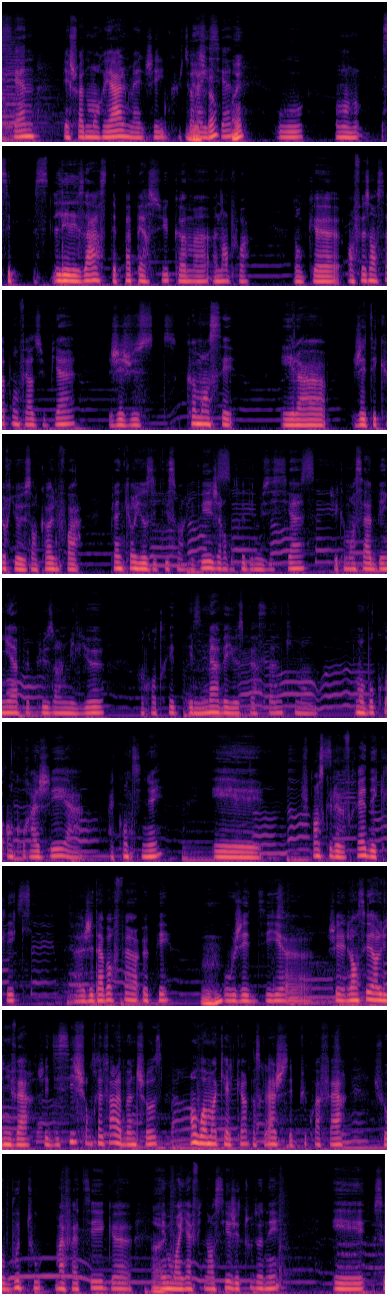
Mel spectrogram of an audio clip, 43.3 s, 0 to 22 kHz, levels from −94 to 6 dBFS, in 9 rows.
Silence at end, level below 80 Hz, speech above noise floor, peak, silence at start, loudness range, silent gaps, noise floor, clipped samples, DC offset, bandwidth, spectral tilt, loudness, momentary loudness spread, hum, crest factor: 0.05 s; -54 dBFS; 35 dB; -14 dBFS; 0 s; 5 LU; none; -68 dBFS; under 0.1%; under 0.1%; 13.5 kHz; -8 dB/octave; -34 LUFS; 15 LU; none; 20 dB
